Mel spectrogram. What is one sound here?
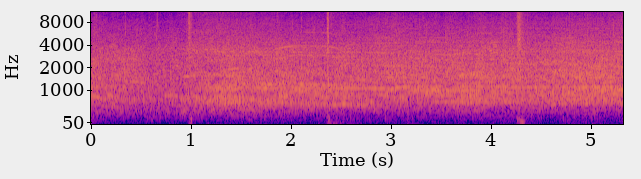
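Heavy thuds land on a wrestling ring mat.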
